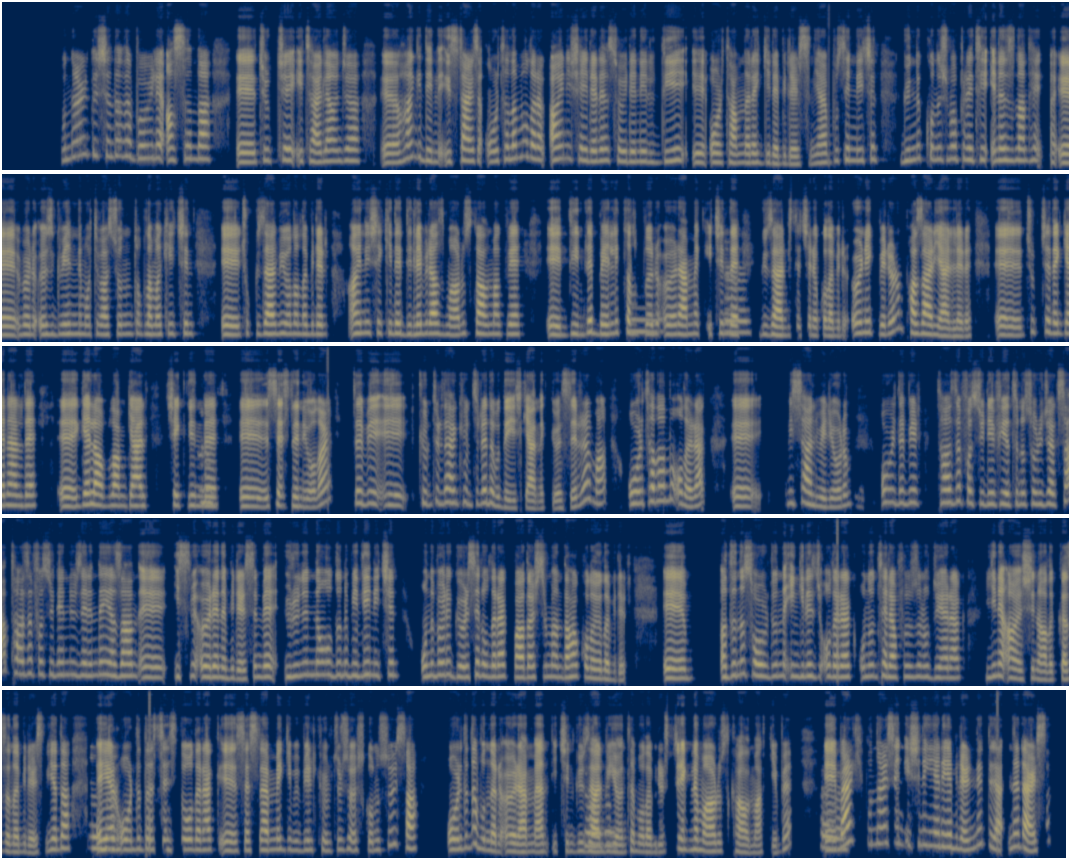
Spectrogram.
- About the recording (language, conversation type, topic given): Turkish, advice, Yeni bir ülkede dil engelini aşarak nasıl arkadaş edinip sosyal bağlantılar kurabilirim?
- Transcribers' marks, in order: chuckle; other background noise; tapping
